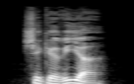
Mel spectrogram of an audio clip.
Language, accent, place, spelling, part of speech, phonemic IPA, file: German, Germany, Berlin, Schickeria, noun, /ʃɪ.kəˈʁiːa/, De-Schickeria.ogg
- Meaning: in crowd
